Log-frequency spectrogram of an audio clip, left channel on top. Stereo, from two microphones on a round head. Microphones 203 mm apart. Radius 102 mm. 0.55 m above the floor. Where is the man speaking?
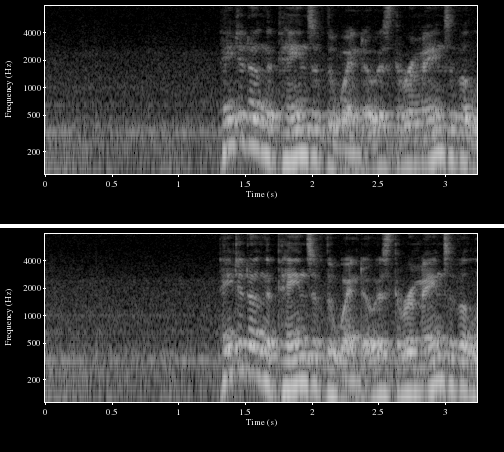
60° right (ahead or behind), 2 m.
